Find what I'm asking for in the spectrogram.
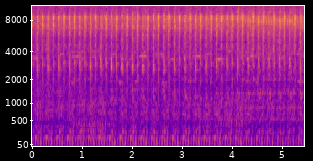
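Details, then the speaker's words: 1NZ-FE turbo engine after a tune-up, idling: heavy steady bottom-end knock after an oil leak from the drain starved it of oil; rod knock, later found bent rods #4 and #1. "That's it. So you can hear engine is knocking. Engine is knocking. So I have to pull up the engine and hear what I go on."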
